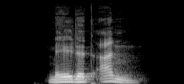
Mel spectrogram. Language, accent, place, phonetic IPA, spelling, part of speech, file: German, Germany, Berlin, [ˌmɛldət ˈan], meldet an, verb, De-meldet an.ogg
- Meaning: inflection of anmelden: 1. third-person singular present 2. second-person plural present 3. second-person plural subjunctive I 4. plural imperative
